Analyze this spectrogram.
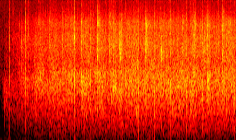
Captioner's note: applause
